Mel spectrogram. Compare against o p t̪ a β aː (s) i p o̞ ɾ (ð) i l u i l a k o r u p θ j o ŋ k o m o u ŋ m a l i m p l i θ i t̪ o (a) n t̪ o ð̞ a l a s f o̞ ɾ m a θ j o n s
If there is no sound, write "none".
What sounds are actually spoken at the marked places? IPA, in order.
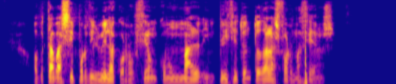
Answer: s, ð, e

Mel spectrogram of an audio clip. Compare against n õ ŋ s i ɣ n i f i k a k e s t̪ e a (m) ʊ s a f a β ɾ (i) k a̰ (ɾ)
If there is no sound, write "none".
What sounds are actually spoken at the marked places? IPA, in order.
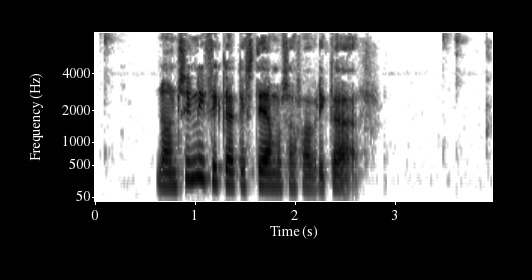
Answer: m, i, ɾ

